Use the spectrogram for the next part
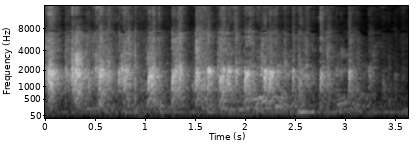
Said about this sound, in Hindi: मैम के लिए तालियां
